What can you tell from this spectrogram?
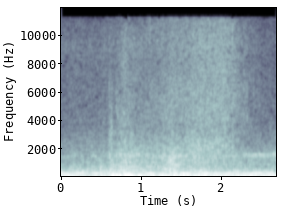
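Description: A steady, loud roar of rough ocean water and surf in a storm fills the whole stretch, with a low droning hum underneath, like being out on stormy waves in a boat.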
